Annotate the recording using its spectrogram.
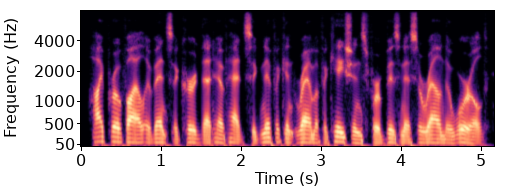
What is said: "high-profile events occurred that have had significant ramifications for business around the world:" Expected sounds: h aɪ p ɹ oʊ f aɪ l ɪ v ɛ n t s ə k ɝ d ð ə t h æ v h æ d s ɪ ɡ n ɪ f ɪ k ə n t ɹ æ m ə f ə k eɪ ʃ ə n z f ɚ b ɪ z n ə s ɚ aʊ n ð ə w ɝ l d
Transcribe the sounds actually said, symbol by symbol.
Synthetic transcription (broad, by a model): h aɪ p ɹ oʊ f aɪ l ɪ v ɛ n t s ə k ɝ d ð ə t h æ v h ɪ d s ɪ ɡ n ɪ f ɪ k ə n t ɹ æ m ə f ə k eɪ ʃ ə n z f ɚ b ɪ z n ə s ɚ aʊ n ð ə w ɝ l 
